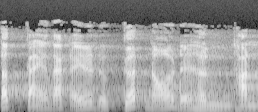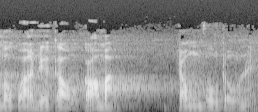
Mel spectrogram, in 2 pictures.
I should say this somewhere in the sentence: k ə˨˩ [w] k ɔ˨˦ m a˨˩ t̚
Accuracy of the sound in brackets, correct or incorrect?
correct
